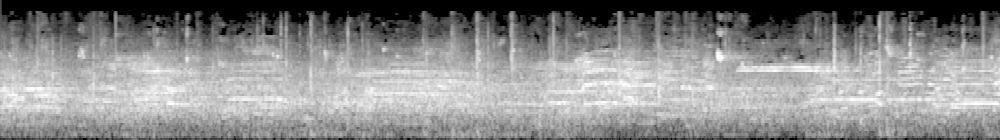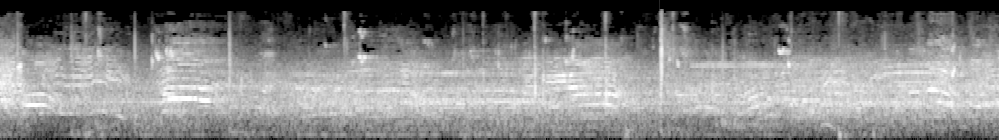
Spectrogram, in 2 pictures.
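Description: Volleyballs being struck and hitting the floor in short sharp impacts, amid the overlapping shouts and chatter of players and spectators in a large hall.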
